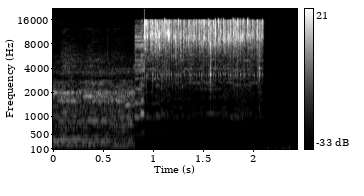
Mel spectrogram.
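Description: Background music with held chords stops just under a second in. An aerosol can of clear timber varnish then sprays with a steady, bright hiss for just over a second, and the hiss is cut off abruptly.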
